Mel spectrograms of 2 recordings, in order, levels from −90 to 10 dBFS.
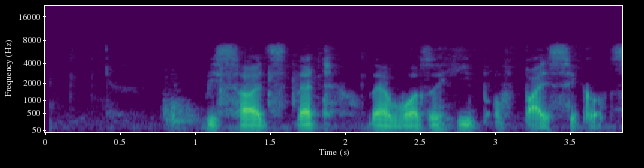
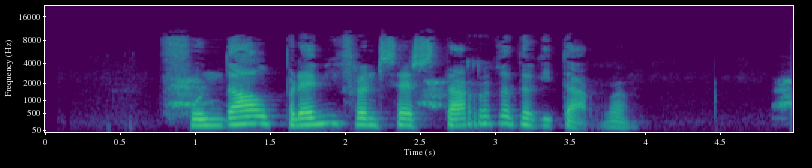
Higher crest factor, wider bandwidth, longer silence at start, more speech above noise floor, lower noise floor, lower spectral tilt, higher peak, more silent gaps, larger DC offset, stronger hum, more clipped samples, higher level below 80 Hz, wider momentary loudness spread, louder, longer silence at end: about the same, 22 dB vs 20 dB; second, 7.4 kHz vs 9.8 kHz; about the same, 0.85 s vs 0.8 s; about the same, 41 dB vs 44 dB; about the same, -69 dBFS vs -68 dBFS; first, -6.5 dB/octave vs -5 dB/octave; about the same, -6 dBFS vs -6 dBFS; neither; neither; neither; neither; first, -60 dBFS vs -76 dBFS; about the same, 14 LU vs 15 LU; second, -28 LUFS vs -25 LUFS; first, 0.15 s vs 0 s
